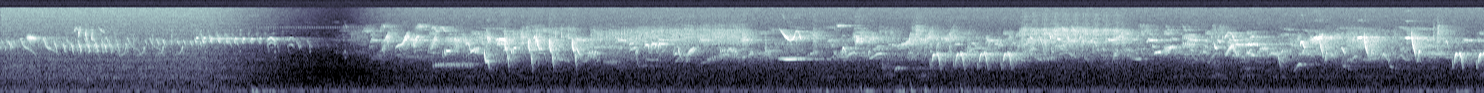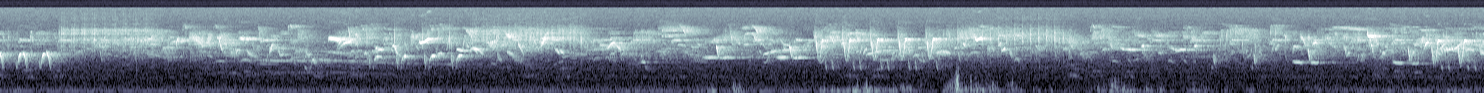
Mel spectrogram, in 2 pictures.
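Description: Songbirds chirping and calling in a busy, overlapping chorus, with short rapid trills now and then. The sound cuts out briefly about three seconds in.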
